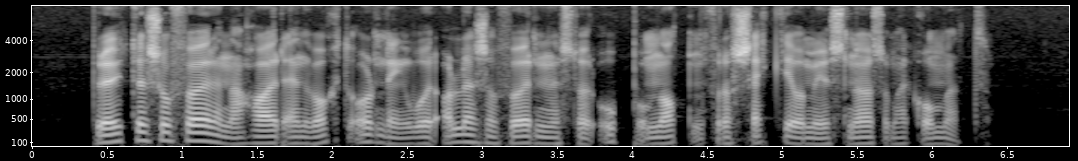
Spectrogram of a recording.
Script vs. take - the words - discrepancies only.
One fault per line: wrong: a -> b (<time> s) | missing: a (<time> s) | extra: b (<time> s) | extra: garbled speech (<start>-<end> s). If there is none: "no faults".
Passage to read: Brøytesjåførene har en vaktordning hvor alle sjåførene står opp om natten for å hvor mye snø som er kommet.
extra: sjekke (4.8 s)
